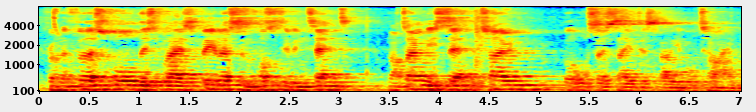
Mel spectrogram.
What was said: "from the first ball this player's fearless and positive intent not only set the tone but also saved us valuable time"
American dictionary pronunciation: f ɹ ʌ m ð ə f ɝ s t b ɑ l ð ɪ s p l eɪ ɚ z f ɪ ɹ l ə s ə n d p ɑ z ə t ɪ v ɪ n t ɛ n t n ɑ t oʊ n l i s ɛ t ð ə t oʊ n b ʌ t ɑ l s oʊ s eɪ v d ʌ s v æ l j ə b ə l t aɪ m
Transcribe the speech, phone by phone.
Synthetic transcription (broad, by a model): f ɹ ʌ m ð ə f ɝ s t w ɑ l ð ɪ s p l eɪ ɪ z f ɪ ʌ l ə s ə n p ɑ z ə t ɪ v ɪ n t ɛ n t n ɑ t oʊ n l i s ɛ t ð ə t oʊ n b ʌ t ɑ l s oʊ s eɪ v d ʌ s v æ l j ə b ə l t aɪ m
